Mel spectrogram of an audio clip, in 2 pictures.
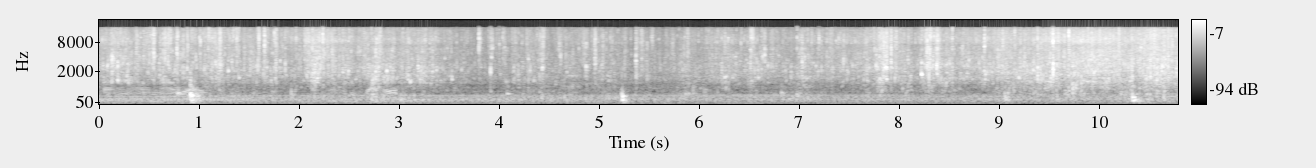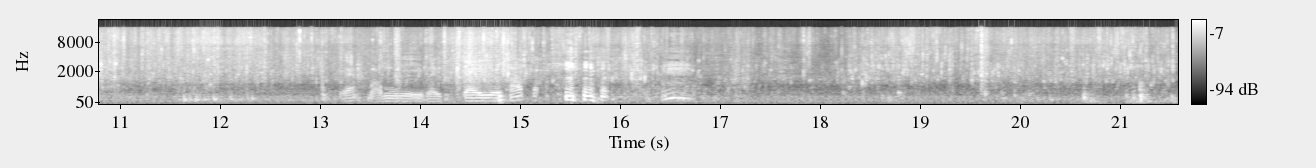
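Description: Water splashes and pours as a net is lifted.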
